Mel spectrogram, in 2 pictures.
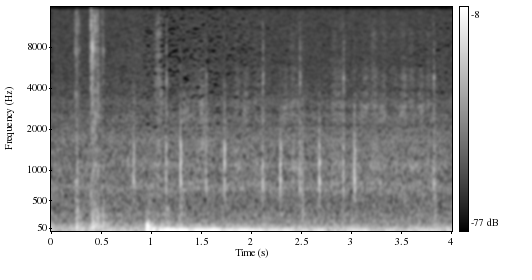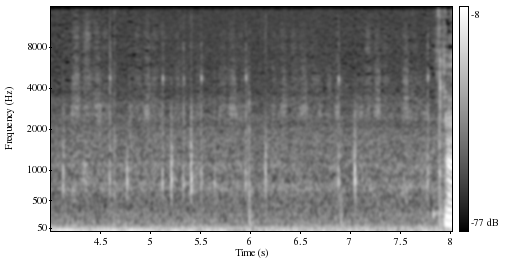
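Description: Faint, irregular small clicks and light scratching from hands working at a desk, with a soft thump about a second in.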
